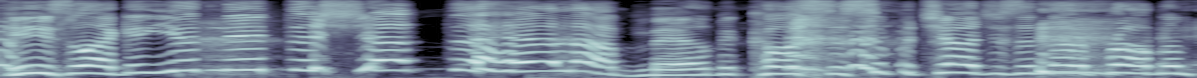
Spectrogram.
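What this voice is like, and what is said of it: Put-on Italian accent. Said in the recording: “Cannot do the Portuguese accent, but I can try and do the Italian accent. ... then it starts to turn into Scarface”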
